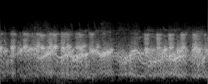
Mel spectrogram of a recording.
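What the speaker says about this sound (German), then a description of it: "Die Frösche haben heute Nacht ein richtig krasses Konzert veranstaltet." A dense chorus of frogs croaks continuously at night beside a new lake, loud and close, with overlapping rhythmic calls and no talking.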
